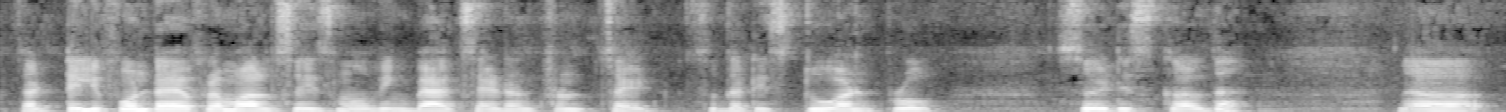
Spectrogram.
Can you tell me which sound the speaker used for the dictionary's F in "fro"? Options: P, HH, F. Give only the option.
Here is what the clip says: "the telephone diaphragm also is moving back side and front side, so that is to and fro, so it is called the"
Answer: P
